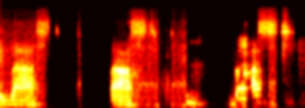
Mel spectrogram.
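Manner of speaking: "Bast" softly repeated with an open ah; ah pronunciation. Shown as a demonstration. Teacher modelling the goddess's name, softly with an ah sound. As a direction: quietly sound out "Bast" as "bahst". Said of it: "the ah sound is very significant".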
